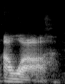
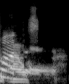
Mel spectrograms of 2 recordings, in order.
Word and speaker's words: Aouar: Add ya on the end and then chant it. Oh are ya, and there you go.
